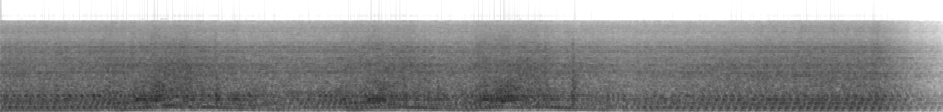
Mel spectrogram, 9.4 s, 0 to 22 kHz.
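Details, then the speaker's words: Suzuki GS850 that sat outside over 10 years, idling on a little two-stroke mix because its carburetor leaks badly: raspy four-cylinder idle surging unevenly about twice a second, never settling; owner suspects stuck rings in cylinder 3, whose spark plug was rusted. "Sitting here idling, pretty sure that when I pulled those spark plugs out from the first video, number 3 was rusted, and I think the rings in number 3 are stuck."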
